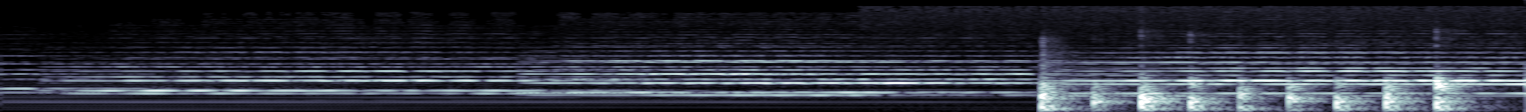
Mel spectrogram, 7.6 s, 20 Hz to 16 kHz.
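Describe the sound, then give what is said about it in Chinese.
A steady musical drone plays, then a rapid series of about nine loud knocks on a door bursts in over it, evenly spaced and insistent: police knocking at a home on the evening of the third day of the Lunar New Year, 2003. “2003年大年初三傍晚，随着一阵敲门声，闯进来十多个警察，二话没说，架起我就推进了警车，随后是抄家。”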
